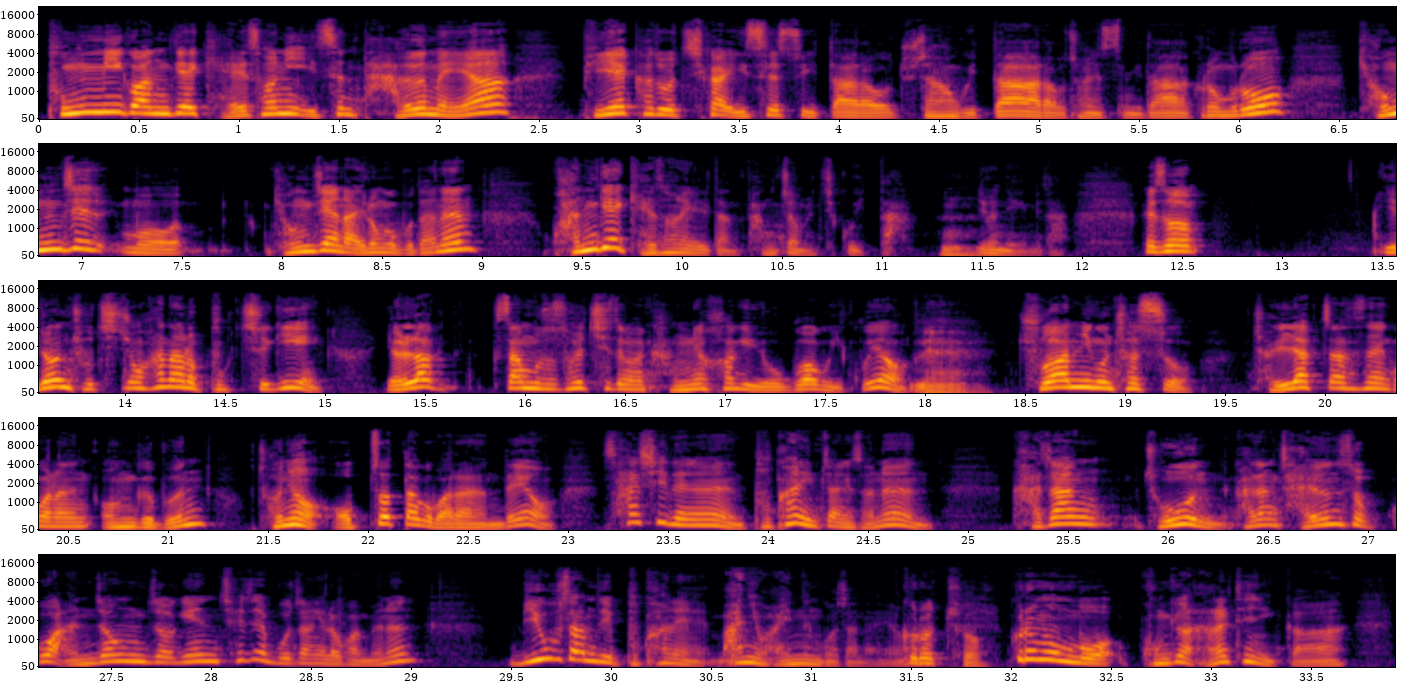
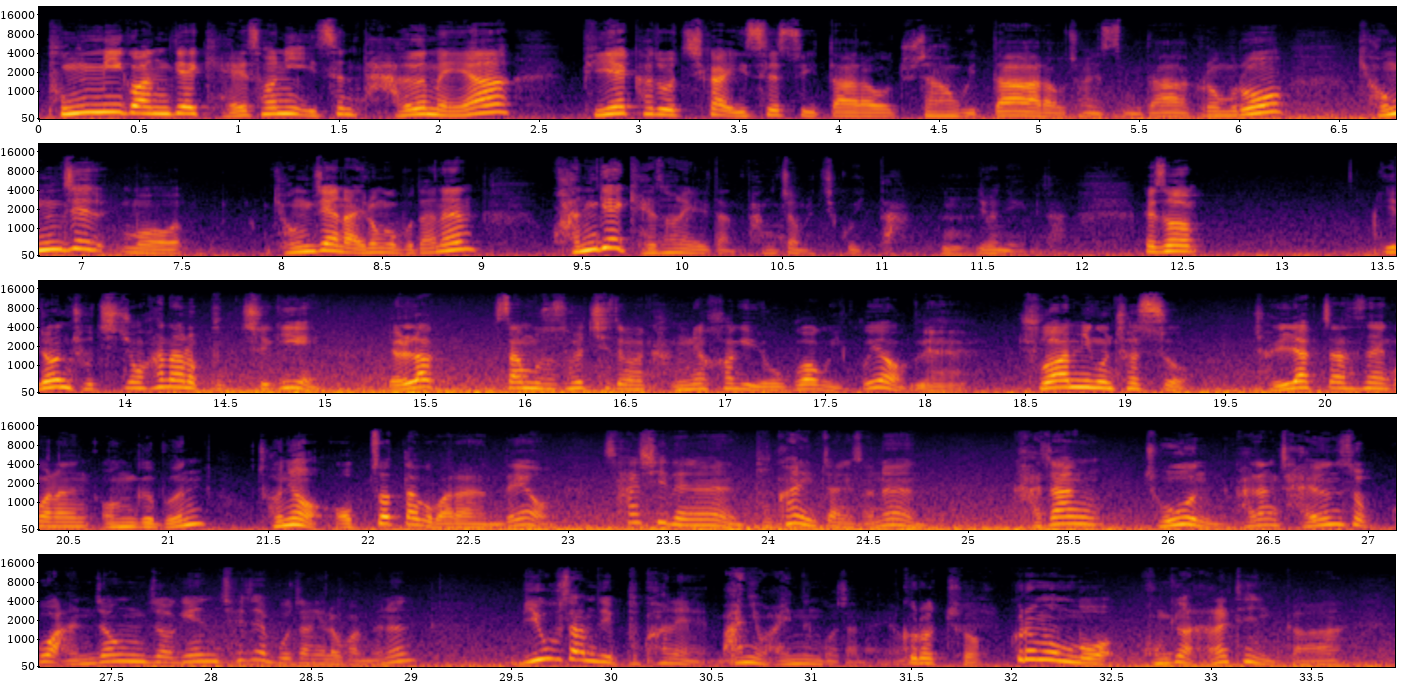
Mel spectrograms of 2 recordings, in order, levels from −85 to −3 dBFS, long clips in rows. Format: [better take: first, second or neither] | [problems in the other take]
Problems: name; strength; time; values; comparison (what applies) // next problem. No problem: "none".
first | wind noise on the microphone; occasional gusts; 20 dB below the speech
